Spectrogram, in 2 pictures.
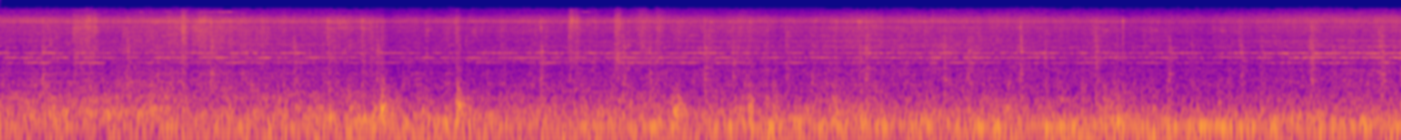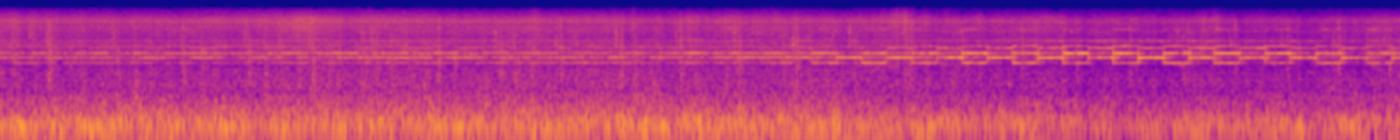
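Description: Welsh Highland Railway narrow-gauge train running slowly, heard from an open carriage: a steady low rumble of wheels and carriage, with a faint steady high whine over it. For the last few seconds a pulsing, alternating beeping joins in.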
